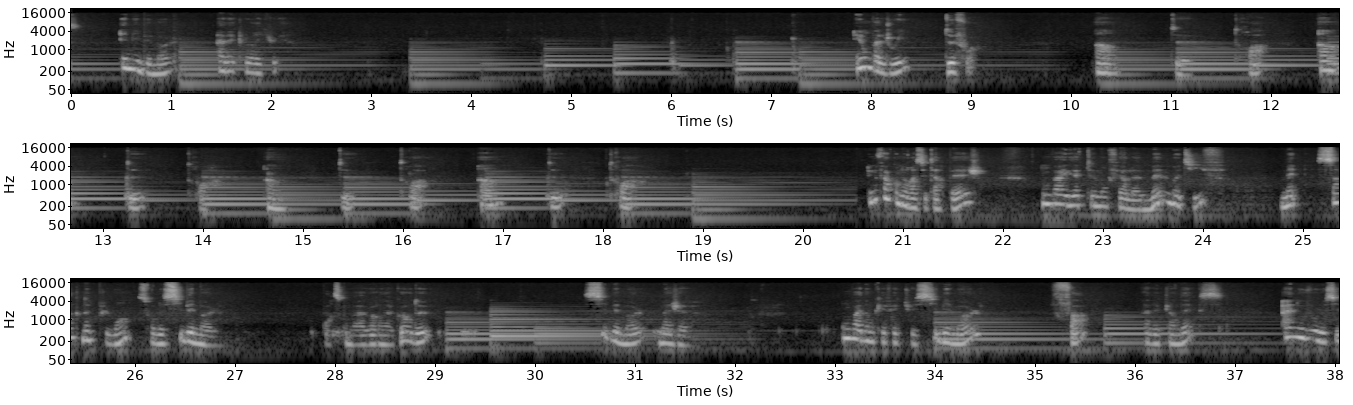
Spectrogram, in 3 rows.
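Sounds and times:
slow piano arpeggio: 0.0 - 9.6, 10.3 - 20.6, 29.0 - 32.4, 33.9 - 38.0.

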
